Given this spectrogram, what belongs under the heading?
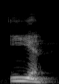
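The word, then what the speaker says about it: aeon: जैसे हम देखें ए ई ओ एन, इसको क्या पढ़ेंगे ई एन। तो देखो ए ई का उच्चारण क्या हो रहा है, बड़ी ई।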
